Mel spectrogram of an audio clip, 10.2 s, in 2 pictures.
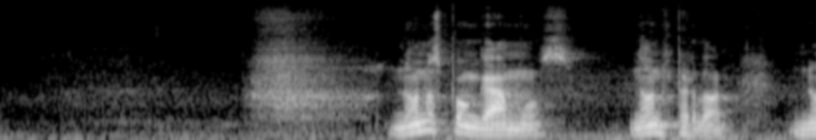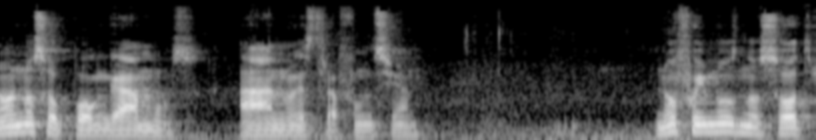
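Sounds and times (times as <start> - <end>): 
deep inhalation: 0.3 - 2.4
speech: 2.4 - 7.8, 9.2 - 10.2.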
